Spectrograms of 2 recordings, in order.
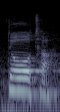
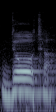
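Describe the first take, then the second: No difference in how they are said.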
